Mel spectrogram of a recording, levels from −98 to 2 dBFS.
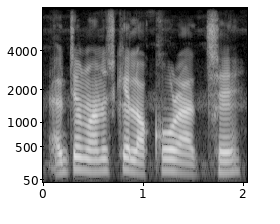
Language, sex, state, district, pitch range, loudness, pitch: Bengali, male, West Bengal, Alipurduar, 135-150 Hz, -16 LUFS, 145 Hz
